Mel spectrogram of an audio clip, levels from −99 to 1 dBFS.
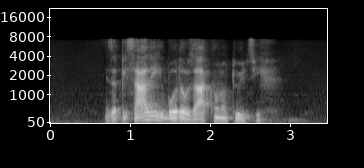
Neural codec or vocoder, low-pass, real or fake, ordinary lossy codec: codec, 16 kHz, 2 kbps, X-Codec, WavLM features, trained on Multilingual LibriSpeech; 7.2 kHz; fake; none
